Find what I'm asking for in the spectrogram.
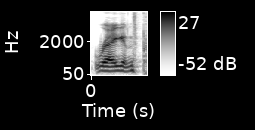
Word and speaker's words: Reagan: Actually, not to like touch on Reagan's presidency and comment on it in any way, but he has been useful because the spelling of his name is R-E-A-G-A-N, and it is pronounced Reagan, which has helped me greatly in my life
